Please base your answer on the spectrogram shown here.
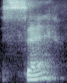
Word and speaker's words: sé: So we have yo sé, with the accent on there and the stress on the E, yo sé.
